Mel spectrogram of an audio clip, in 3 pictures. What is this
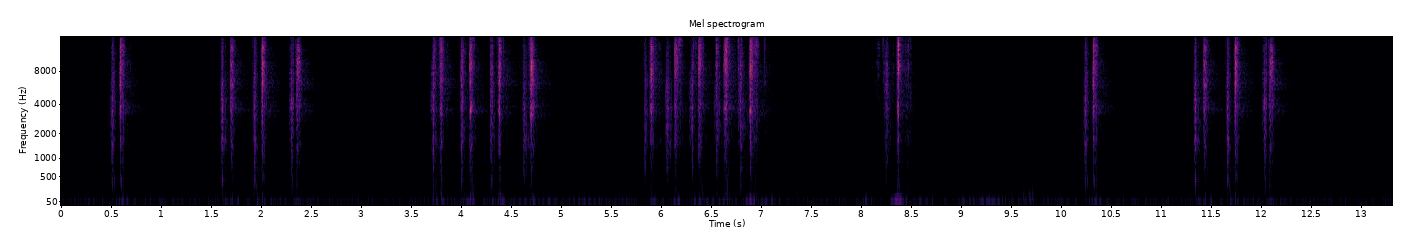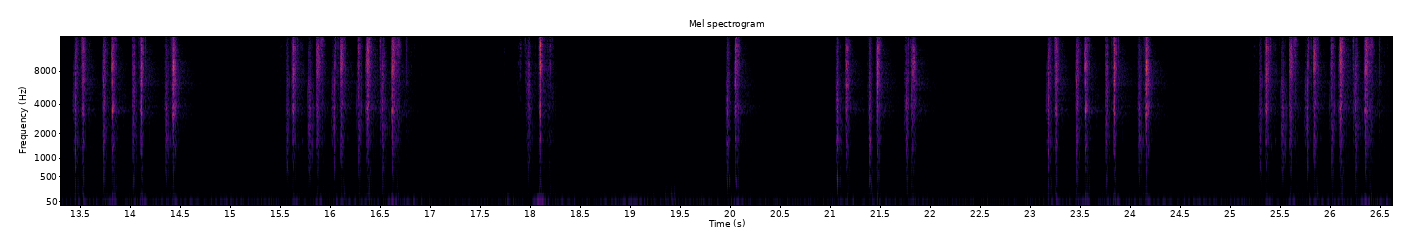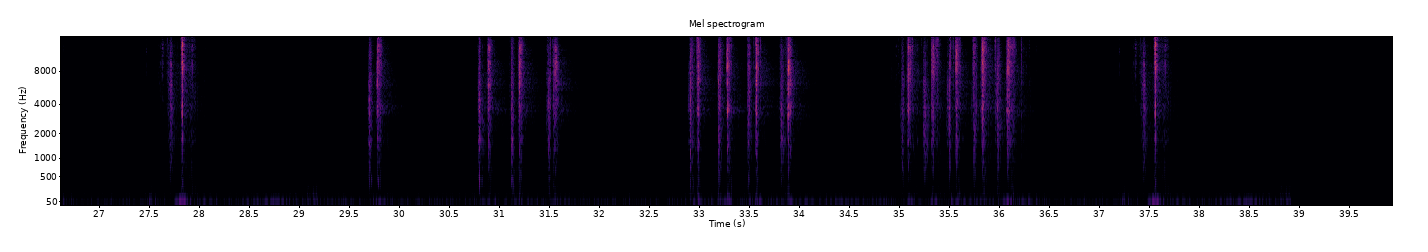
Toothpick Holder Shacking
Me shaking a toothpick holder
OWI, Shacking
